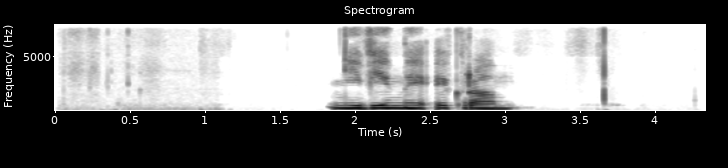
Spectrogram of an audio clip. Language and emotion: Russian, neutral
